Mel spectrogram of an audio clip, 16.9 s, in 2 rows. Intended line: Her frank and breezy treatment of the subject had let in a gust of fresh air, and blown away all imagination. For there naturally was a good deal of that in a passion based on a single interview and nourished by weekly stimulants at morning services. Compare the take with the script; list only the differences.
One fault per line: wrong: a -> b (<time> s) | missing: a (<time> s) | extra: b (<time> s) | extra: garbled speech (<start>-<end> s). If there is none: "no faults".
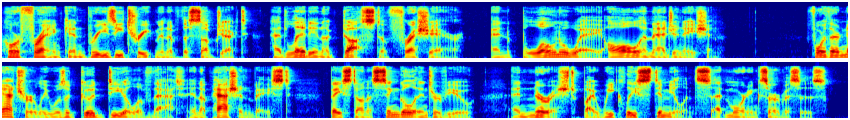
extra: based (11.7 s)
